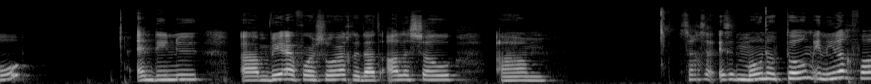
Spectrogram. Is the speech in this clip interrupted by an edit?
no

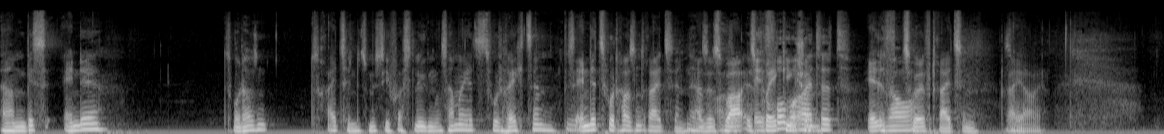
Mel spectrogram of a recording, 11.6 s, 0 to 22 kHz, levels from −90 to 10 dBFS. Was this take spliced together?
no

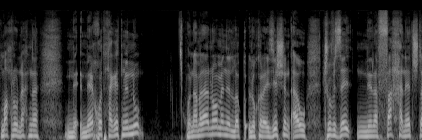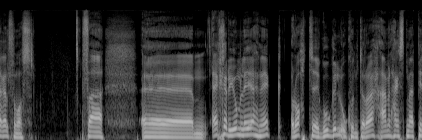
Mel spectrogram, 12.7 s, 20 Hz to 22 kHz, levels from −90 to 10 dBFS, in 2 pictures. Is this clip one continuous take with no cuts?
no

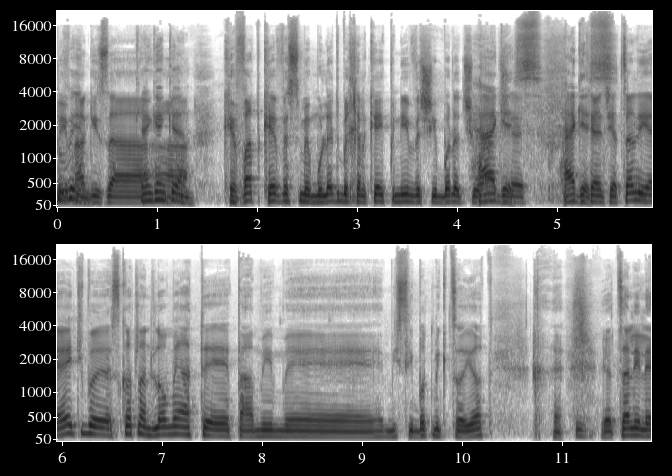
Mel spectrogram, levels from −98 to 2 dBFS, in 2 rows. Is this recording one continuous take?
yes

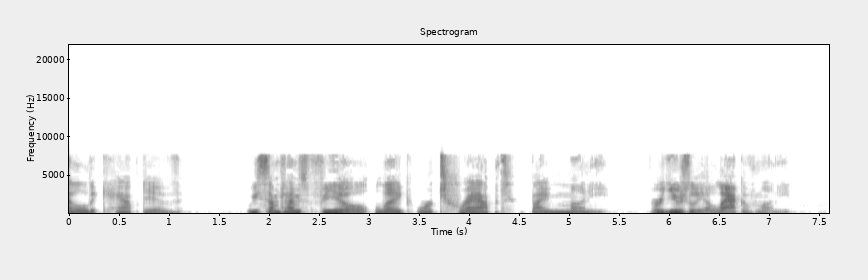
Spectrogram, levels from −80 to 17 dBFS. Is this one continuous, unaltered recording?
yes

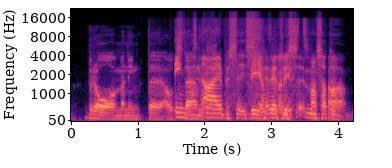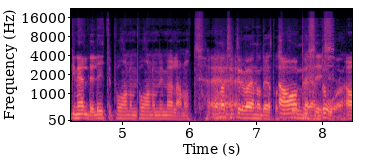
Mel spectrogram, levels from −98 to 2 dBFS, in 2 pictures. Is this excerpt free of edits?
no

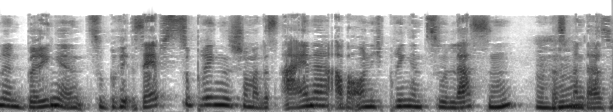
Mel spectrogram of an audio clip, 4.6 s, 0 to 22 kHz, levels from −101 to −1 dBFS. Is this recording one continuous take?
yes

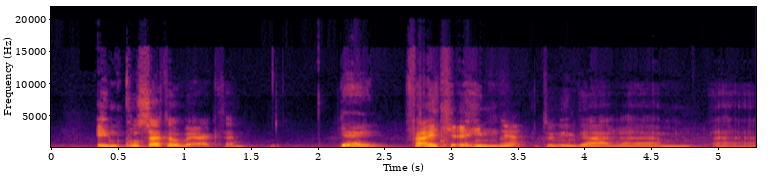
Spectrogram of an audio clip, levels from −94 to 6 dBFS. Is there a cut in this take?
yes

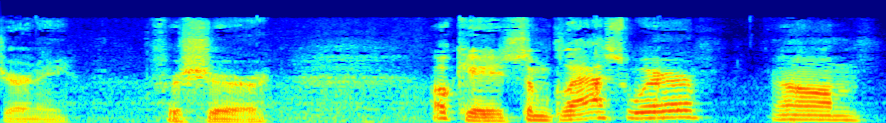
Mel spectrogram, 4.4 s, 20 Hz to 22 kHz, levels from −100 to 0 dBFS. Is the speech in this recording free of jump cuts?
yes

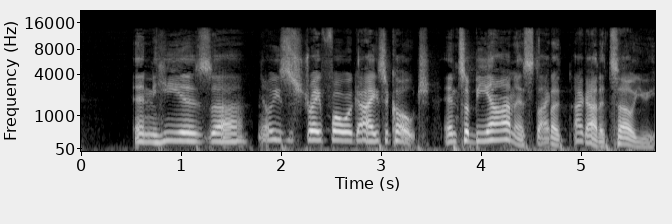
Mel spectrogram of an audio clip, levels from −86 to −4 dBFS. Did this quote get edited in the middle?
yes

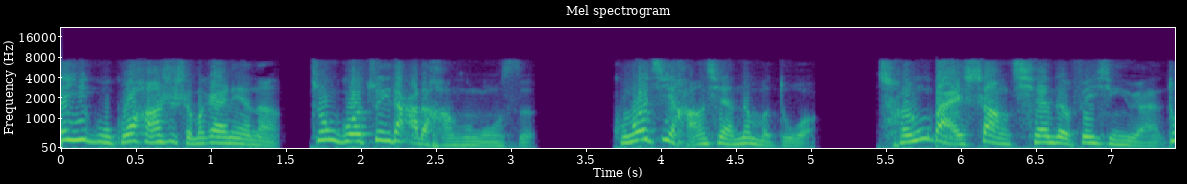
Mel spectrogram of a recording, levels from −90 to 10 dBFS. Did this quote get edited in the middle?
yes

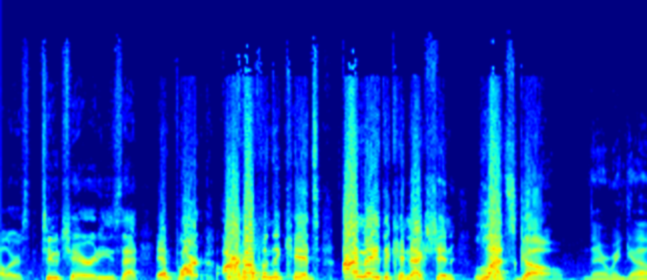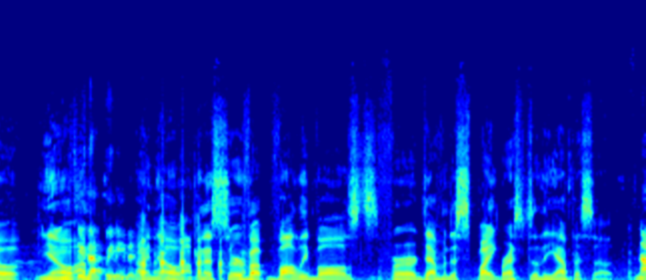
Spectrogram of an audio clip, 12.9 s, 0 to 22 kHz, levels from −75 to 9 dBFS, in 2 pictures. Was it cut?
yes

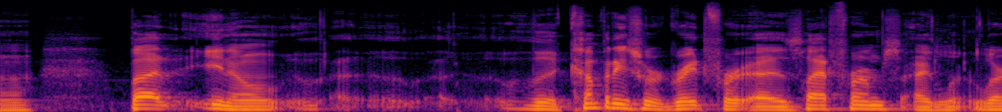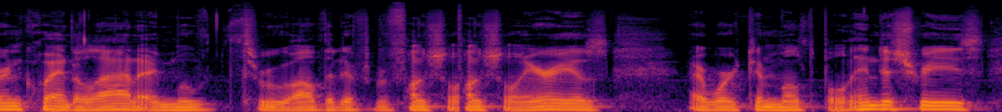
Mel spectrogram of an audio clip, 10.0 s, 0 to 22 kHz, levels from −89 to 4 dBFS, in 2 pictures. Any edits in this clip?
yes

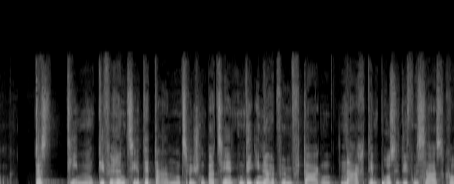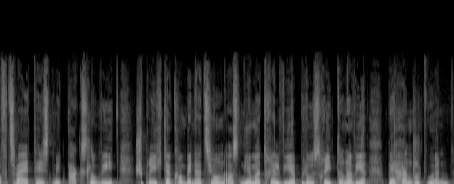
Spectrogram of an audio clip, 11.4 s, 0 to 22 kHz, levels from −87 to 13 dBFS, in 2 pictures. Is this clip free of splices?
no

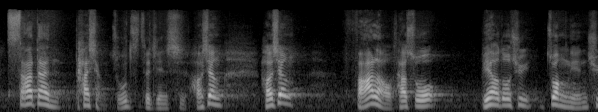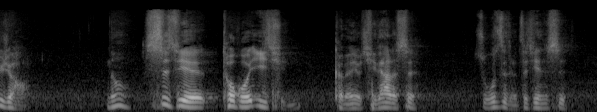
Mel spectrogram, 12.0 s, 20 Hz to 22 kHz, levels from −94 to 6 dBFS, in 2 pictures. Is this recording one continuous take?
no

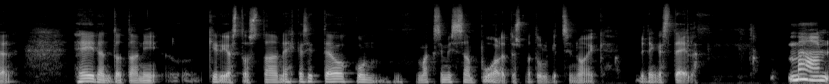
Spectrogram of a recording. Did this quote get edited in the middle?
yes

